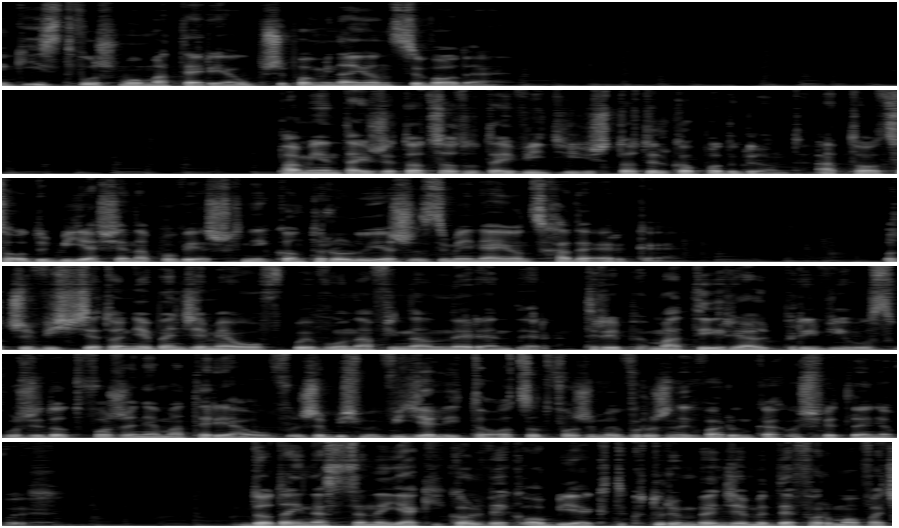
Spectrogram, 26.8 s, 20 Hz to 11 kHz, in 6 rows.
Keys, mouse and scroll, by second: 0.2 right drag, 0.3-1.6 shift+middle drag, 1.6-3.2 drag, 3.2 middle click, 3.7 click, 4.4 scroll down 1, 4.5-9.2 middle drag, 9.2-10.5 drag, 23.6 shift+a, 23.9 middle click, 24.3 g, 26.4 g.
